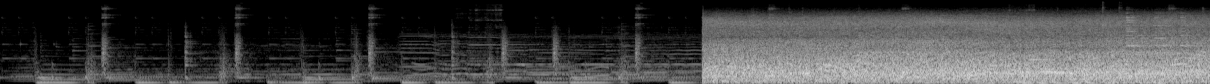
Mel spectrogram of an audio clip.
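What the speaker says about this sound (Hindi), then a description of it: "सरस्वती नदी का ये उद्गम स्थान है। ये सरस्वती नदी यहीं से निकलती है माना गांव से" After a stretch of rhythmic music, the Saraswati river at its source in Mana village, Uttarakhand, comes in as a loud, continuous rushing roar of fast-flowing water.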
